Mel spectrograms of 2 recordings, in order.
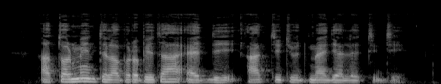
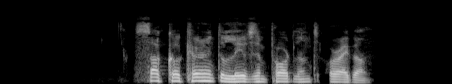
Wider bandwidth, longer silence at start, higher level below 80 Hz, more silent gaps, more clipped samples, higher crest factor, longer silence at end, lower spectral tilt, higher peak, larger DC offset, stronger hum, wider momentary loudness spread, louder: first, 11.5 kHz vs 9.4 kHz; second, 0.4 s vs 1.35 s; about the same, -56 dBFS vs -56 dBFS; neither; neither; about the same, 20 dB vs 16 dB; second, 0.35 s vs 0.8 s; second, -5.5 dB/octave vs -7 dB/octave; second, -8 dBFS vs -2 dBFS; neither; neither; about the same, 11 LU vs 11 LU; second, -27 LUFS vs -17 LUFS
